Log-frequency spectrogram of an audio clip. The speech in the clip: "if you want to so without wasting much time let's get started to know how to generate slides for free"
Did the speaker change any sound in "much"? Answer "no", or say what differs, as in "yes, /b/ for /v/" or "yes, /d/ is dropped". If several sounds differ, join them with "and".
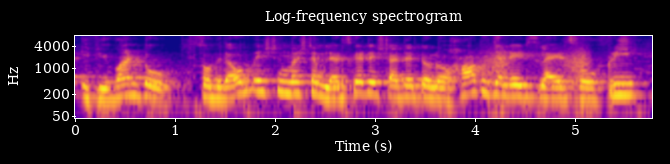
yes, /s/ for /tʃ/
